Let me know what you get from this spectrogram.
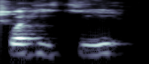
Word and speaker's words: Waikiki: Waikiki.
